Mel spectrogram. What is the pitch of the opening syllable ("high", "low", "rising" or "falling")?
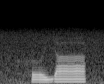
low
